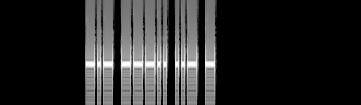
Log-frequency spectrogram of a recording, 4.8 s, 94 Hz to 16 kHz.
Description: Morse code, heard as a keyed tone, about 30 wpm, 700 Hz. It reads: K8UT
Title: Call Signs Repeated 3x - 30wpm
